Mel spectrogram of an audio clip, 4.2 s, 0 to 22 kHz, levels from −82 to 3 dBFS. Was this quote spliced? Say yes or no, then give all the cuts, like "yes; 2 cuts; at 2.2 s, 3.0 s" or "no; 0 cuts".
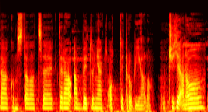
yes; 3 cuts; at 1.4 s, 2.1 s, 2.5 s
